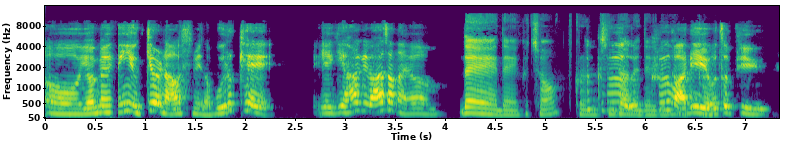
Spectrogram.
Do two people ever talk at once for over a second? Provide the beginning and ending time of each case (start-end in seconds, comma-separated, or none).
5.4-6.8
